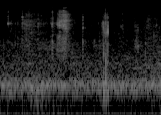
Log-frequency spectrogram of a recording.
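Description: Near silence: room tone, with faint soft hiss and one small click about two-thirds of the way in.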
